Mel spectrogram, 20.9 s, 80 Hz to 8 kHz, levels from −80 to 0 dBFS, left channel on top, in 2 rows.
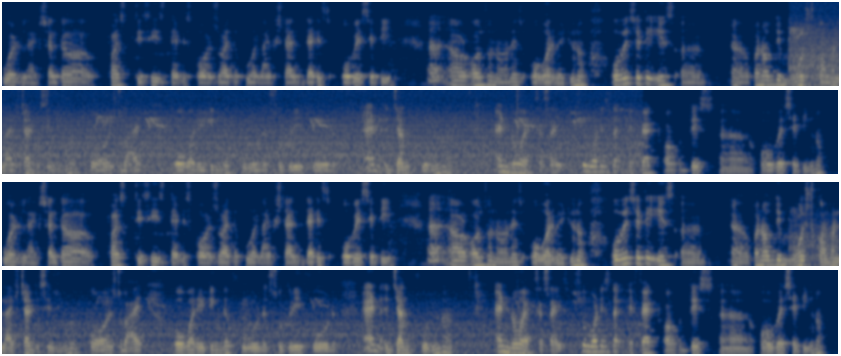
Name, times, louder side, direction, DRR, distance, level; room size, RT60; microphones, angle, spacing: voice 1, 0.0-8.8 9.1-16.1 16.4-20.7, right 2 dB, 20° right, 0.4 m, -37 dB
sound 1, 9.8-18.5, left 6 dB, 50° left, 0.3 m, -44 dB
7.0 x 2.9 x 2.4 m
head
